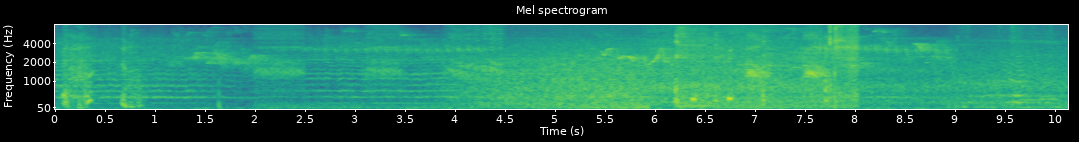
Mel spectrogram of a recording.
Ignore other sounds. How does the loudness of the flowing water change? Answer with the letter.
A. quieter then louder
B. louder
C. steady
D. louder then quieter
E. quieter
E.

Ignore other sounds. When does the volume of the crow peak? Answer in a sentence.
The loudest moment of the crow is at 8 seconds.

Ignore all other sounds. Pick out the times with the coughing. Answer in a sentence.
The coughing can be heard from 0.1 to 0.9 s and from 6.2 to 7.8 s.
